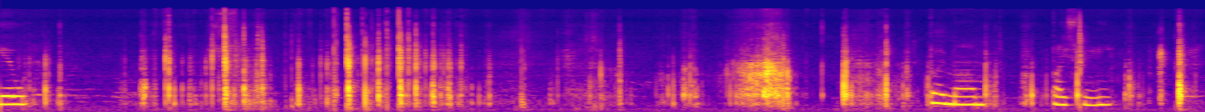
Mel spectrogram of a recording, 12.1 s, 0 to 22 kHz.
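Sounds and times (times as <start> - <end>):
rustling scrape: 4.7 - 9.2.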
